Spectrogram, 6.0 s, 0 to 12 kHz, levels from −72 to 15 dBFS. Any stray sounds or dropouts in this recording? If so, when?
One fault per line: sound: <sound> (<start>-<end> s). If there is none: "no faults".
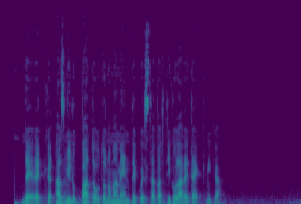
no faults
